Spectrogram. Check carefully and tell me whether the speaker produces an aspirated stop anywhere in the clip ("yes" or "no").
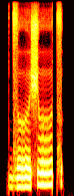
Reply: no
